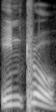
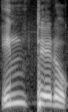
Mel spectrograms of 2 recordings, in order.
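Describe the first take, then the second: First: No vowel is heard between t and r. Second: A vowel is heard between t and r. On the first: The speaker calls it wrong. "ইন্ট্রো না" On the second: The speaker calls it right. "ইন্টেরো কথাটা"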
